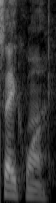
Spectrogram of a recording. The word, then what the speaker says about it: Saquon: One word, 2 syllables. Saquon.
